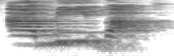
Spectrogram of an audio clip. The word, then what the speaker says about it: amoeba: The right pronunciation is amoeba. But if I say amoeba, where is O? It shows that it's AMEBA that you are going to write down. But why not pronounce it what?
